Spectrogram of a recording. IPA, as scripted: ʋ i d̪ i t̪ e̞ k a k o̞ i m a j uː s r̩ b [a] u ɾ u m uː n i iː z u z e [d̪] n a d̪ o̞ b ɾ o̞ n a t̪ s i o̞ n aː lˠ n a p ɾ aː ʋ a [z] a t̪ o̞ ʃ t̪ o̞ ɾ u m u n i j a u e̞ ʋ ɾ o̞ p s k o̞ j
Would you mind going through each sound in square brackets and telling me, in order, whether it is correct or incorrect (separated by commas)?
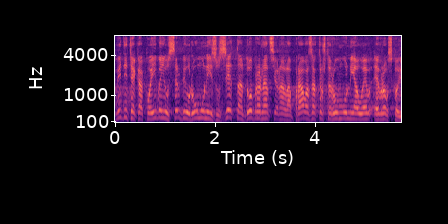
incorrect, incorrect, correct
